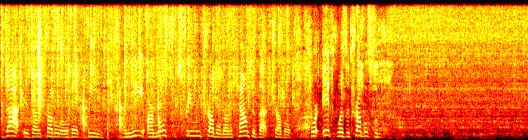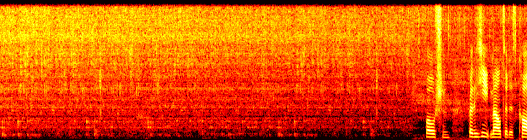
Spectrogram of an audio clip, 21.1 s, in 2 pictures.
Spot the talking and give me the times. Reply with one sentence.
You can hear the talking from 0.0 to 7.7 s and from 19.1 to 21.0 s.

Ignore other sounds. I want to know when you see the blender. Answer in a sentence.
The blender can't be heard in this clip.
